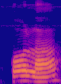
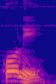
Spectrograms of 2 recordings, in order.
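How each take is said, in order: First: The final vowel is a plain open 'a'. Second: The final vowel is tilted toward 'e'. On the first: "yang seharusnya kola" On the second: "lamnya diimalahkan menjadi le"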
